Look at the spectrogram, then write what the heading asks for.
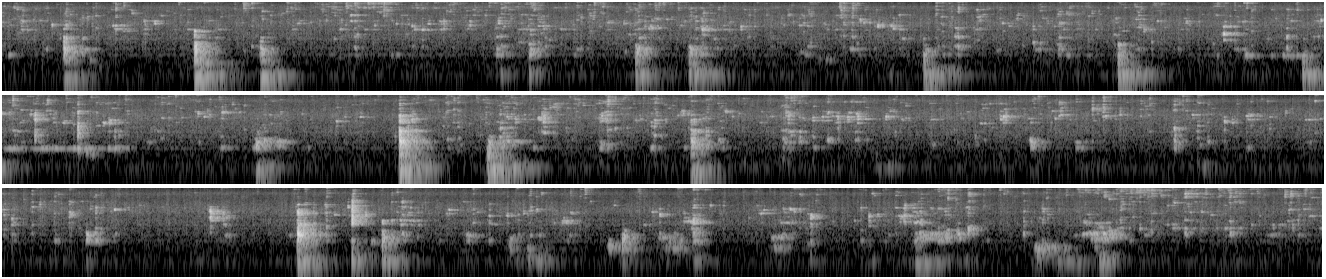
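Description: Shrimp frying in hot oil in a nonstick wok, crackling and spitting with irregular pops over a steady hiss, while a spatula stirs and scrapes through them, with a couple of louder clacks against the pan.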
